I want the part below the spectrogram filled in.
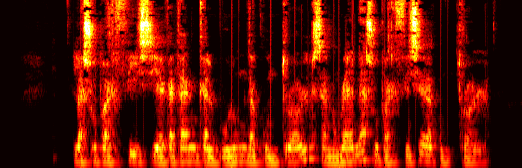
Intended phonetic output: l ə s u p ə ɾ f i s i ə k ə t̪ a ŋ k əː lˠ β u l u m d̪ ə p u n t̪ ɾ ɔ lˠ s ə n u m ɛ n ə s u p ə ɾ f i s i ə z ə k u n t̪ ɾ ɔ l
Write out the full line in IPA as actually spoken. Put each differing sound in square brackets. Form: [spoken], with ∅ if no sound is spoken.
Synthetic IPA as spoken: l ə s u p ə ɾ f i s i ə k ə t̪ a ŋ k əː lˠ β u l u m d̪ ə [k] u n t̪ ɾ ɔ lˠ s ə n u m ɛ n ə s u p ə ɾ f i s i ə [ð] ə k u n t̪ ɾ ɔ l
